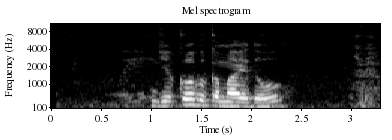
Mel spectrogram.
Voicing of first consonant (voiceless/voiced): voiced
